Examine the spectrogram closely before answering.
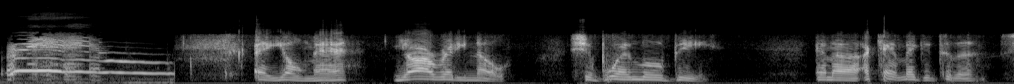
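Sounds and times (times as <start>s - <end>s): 
cat meowing: 0.0s - 1.8s
speech: 2.6s - 5.1s, 5.8s - 7.2s, 8.2s - 9.9s.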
